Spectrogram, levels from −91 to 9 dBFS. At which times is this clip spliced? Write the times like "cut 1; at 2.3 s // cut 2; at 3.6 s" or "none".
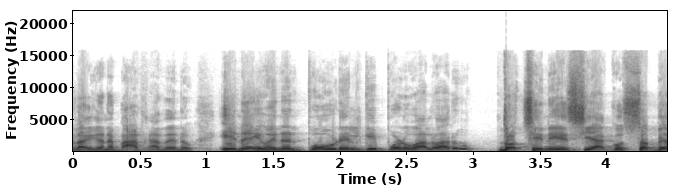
cut 1; at 3.1 s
